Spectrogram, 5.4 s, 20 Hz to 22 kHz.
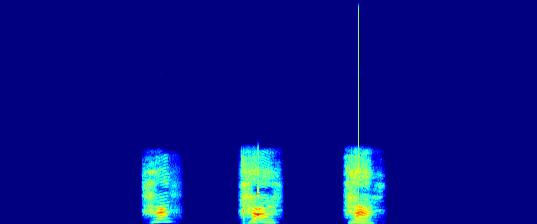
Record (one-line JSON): {"exhalation_length": "5.4 s", "exhalation_amplitude": 27983, "exhalation_signal_mean_std_ratio": 0.25, "survey_phase": "beta (2021-08-13 to 2022-03-07)", "age": "45-64", "gender": "Female", "wearing_mask": "No", "symptom_none": true, "smoker_status": "Never smoked", "respiratory_condition_asthma": false, "respiratory_condition_other": false, "recruitment_source": "REACT", "submission_delay": "1 day", "covid_test_result": "Negative", "covid_test_method": "RT-qPCR", "influenza_a_test_result": "Negative", "influenza_b_test_result": "Negative"}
